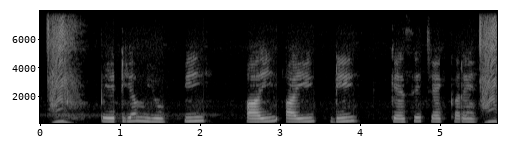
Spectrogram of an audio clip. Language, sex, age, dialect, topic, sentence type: Hindi, male, 25-30, Hindustani Malvi Khadi Boli, banking, question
